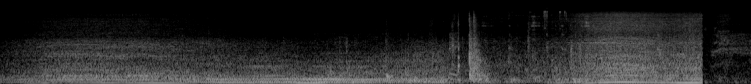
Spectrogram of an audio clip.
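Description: Car engine running hard as the car drives off and speeds along, its pitch climbing and dropping several times with the throttle, with one sharp knock about halfway through. It cuts off suddenly near the end.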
